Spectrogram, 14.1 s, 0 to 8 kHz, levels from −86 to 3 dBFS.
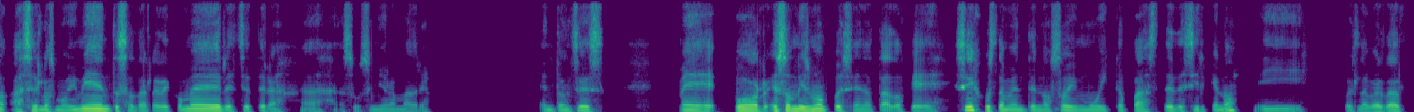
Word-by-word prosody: a 115 - -10
hacer 115 0 0
los 110 -1 -3
movimientos, 135 +4 +4
a 110 - -7
darle 100 0 -8
de 105 0 -4
comer, 140 +2 +3
etcétera, 100 -2 -7
a - - -15 0.3
a - - -25
su - - -12
señora 95 -1 -13
madre. 85 -2 -17 1.1
Entonces, 110 -1 -3 0.7
me 115 0 -1 0.2
por 115 -1 +5
eso 140 +1 +6
mismo, 140 +1 +6
pues, - - -2
he 110 - -8
notado 105 -2 -7
que, 90 0 -8
sí, 200 0 +7
justamente 115 - -2
no 110 -1 -8
soy 110 0 -2
muy 110 0 -6
capaz 110 -1 -8
de 100 - -1
decir 105 +2 -7
que 110 -1 -8
no, 155 +8 -1 0.2
y 90 -1 -10 0.3
pues, - - -13
la 100 -2 -8
verdad, 105 +2 -1
110 Hz, 155 wpm, -24 LUFS, 100-120 Hz, 1.1 s, sí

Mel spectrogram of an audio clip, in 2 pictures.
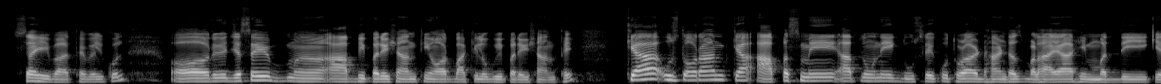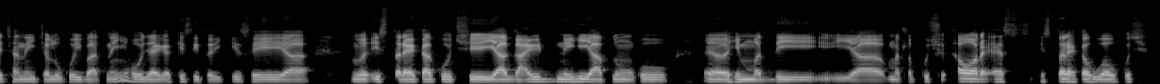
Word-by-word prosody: सही 145 -3 +2
बात 115 -2 -3
है, 120 - -2
बिल्कुल। 120 - -5 0.6
और 140 +2 +4 0.2
जैसे 175 +6 +4
म 155 -1 -6 0.3
आप 130 -1 +2
भी 140 +2 -1
परेशान 130 -1 +2
थी 135 - -1
और 120 -1 +1
बाकी 115 +3 -3
लोग 120 -1 -2
भी 120 0 0
परेशान 110 -1 -3
थे। - - 0 0.6
क्या 230 +4 +8
उस 200 - +1
दौरान 205 +2 +1
क्या 190 -2 +4 0.2
आपस 155 +8 0
में 170 0 +1
आप 150 - -2
लोगों 155 -1 -2
ने 155 0 -1
एक-दूसरे 135 -1 -3
को 145 - -3
थोड़ा 135 -1 +4
ढांढस 125 0 -1
बढ़ाया, 120 +1 +4
हिम्मत 115 -2 0
दी 115 -1 +2 0.2
कि, 115 - 0
"अच्छा 110 +1 -4
नहीं, 115 0 -3
चलो 115 0 -2
कोई 115 0 -3
बात 105 - -3
नहीं 115 +2 -4
हो 120 -3 -2
जाएगा 110 -1 0
किसी 120 -3 -5
तरीके 110 +2 -7
से" 110 0 -4 0.2
या 110 0 +1 0.5
व 115 -1 +1 0.2
इस 115 - -14
तरह 115 0 +6
का 115 - +5
कुछ, 115 0 -5
या 115 0 +5
गाइड 115 +2 +1
ने 125 -1 +1
ही 125 - +4
आप 110 - -14
लोगों 115 -2 -2
को 110 -1 -3 0.3
अ, - - -4 0.3
हिम्मत 110 -3 +1
दी, 110 -1 -2
या 105 -1 +1
मतलब 110 -1 -8
कुछ 125 -1 -8 0.2
और 130 -2 +4
एस 120 0 -6
इस 125 +3 -13
तरह 120 -1 +4
का - - +3
हुआ 115 0 0
हो 110 - 0
कुछ? 125 -1 -10
120 Hz, 185 wpm, -24 LUFS, 115-135 Hz, 0.6 s, क्या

